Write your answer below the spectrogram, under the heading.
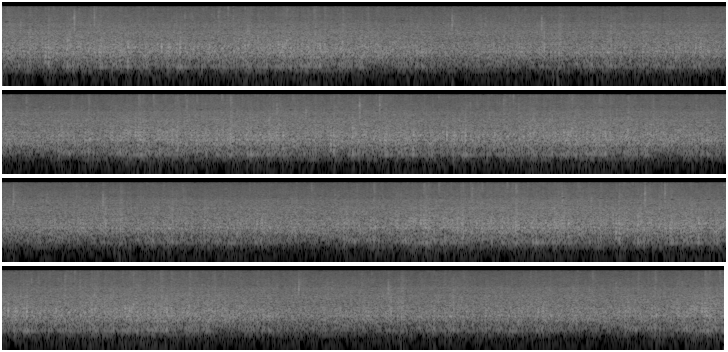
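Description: Steady soft rain falling: an even hiss, mostly high-pitched, with faint ticks of individual drops.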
